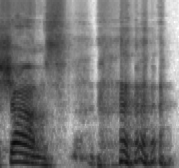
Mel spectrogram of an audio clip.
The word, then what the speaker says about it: Shams: jake hess go shams so am i saying your name right because i heard you say stress i'm sure you're just saying yeah so everybody listening now you can't say your name wrong anymore it's shams all right so i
